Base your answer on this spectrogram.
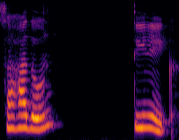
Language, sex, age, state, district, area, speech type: Marathi, female, 18-30, Maharashtra, Ahmednagar, rural, spontaneous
